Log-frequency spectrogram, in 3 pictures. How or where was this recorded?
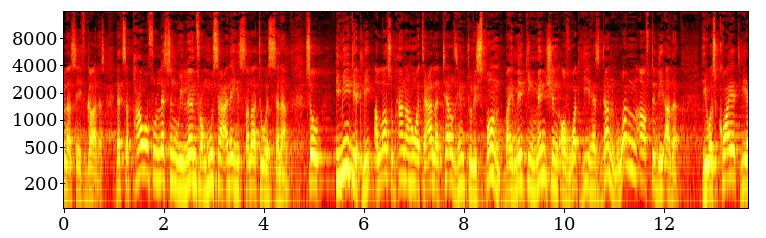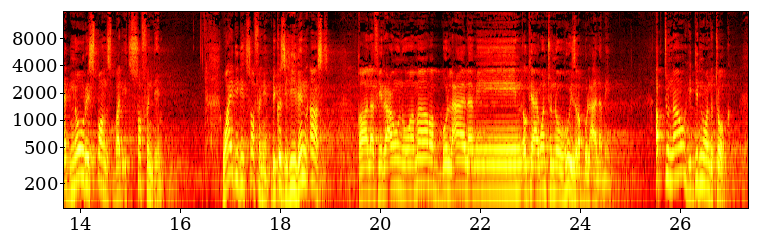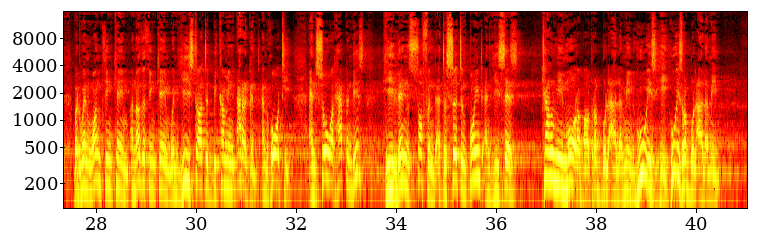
large echoing room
